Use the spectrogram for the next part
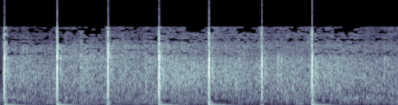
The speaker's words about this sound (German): Großartig, dein Mut, wirklich, dass du dich traust, alleine aufzustehen. Das finde ich, verdient mal einen kurzen Applaus.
